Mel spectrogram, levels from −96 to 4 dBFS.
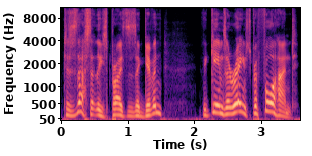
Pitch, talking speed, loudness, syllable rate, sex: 170 Hz, 185 wpm, -17 LUFS, 7.3 syllables/s, male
